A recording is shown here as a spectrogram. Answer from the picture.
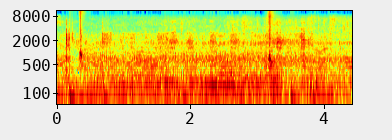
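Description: Wind buffeting the action camera's built-in microphone as the rider moves slowly among parked electric motorbikes, a steady low rumble with a faint hum over it. Two short, sharp clicks come about a third of a second in and again about three seconds in.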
